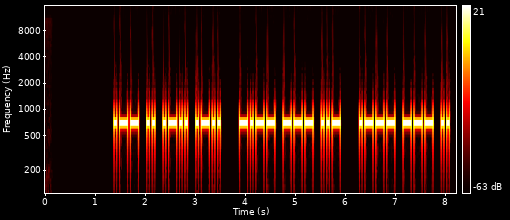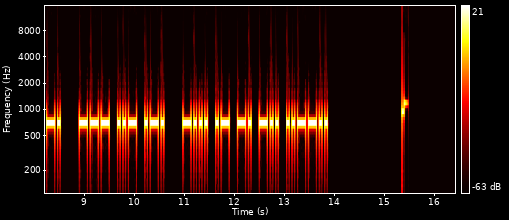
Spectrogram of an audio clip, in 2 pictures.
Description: Morse code, heard as a keyed tone, about 22 wpm, 700 Hz. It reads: WILL YOU JOIN OUR BAND?
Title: Sentences from Top 1600 Words 22wpm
